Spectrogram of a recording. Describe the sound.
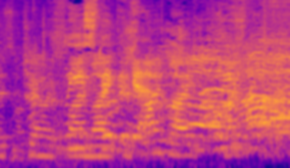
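A crowd erupts at a hearing, many voices shouting and talking over each other in a loud, sustained uproar that doesn't let up.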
